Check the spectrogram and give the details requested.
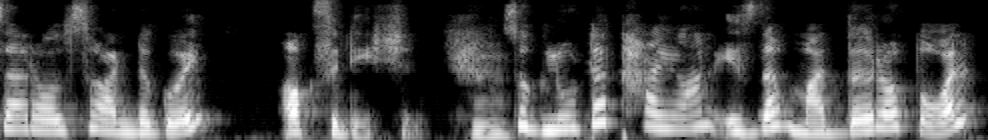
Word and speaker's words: glutathione: I can't spell it well but it's glucoine glutathion glutathione.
